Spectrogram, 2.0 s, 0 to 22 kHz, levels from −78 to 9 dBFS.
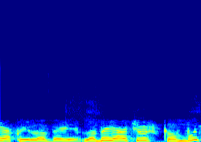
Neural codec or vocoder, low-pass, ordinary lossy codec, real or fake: codec, 44.1 kHz, 7.8 kbps, DAC; 10.8 kHz; AAC, 48 kbps; fake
